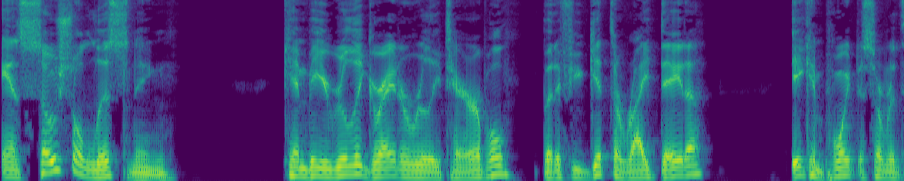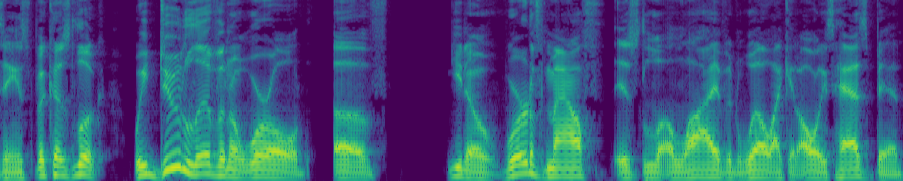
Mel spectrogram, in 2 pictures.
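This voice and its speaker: A plain, everyday voice: a man at fairly low pitch and moderate pace, with lively intonation and very even loudness, on a very clean recording with a silent background. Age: 40s. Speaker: marketing agency owner, podcaster. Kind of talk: casual interview conversation. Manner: jovial, laughs often.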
